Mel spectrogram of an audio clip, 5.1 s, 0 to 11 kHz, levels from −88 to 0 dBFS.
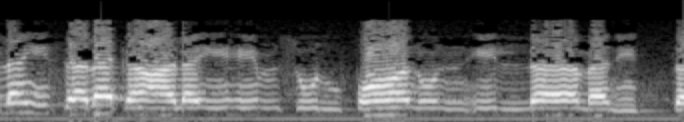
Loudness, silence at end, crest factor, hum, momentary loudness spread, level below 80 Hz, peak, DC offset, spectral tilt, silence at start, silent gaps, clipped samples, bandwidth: -9 LUFS; 0 s; 10 dB; none; 17 LU; -56 dBFS; 0 dBFS; under 0.1%; -4 dB/octave; 0 s; none; under 0.1%; 6.4 kHz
